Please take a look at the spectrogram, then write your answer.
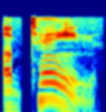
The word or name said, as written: obtain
